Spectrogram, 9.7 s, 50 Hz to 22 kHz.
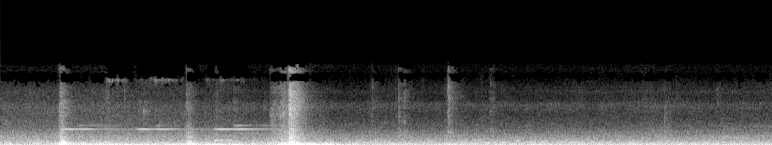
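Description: Inside a stationary E233-2000 series electric train: a steady low hum of its onboard equipment, with a thin high tone held for about two seconds and three sharp knocks in the first four seconds, the loudest about three and a half seconds in with a hiss, as the doors close before departure.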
